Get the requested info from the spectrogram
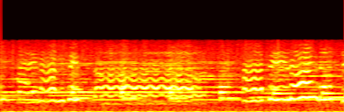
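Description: Early acoustic-era phonograph recording of a soprano with small orchestra accompaniment, holding and changing sustained high notes with a wide vibrato. The sound is thin, with no bass.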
